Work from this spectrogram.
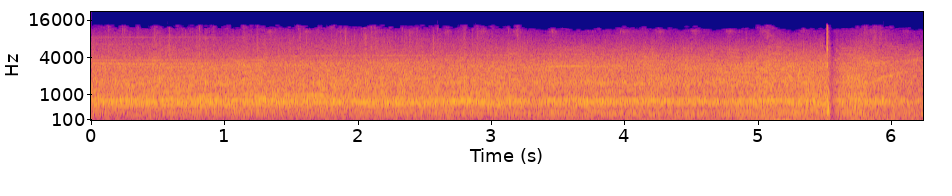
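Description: A packed baseball stadium crowd at a 2015 World Series game between the Kansas City Royals and New York Mets cheers and applauds in a continuous, loud roar, with one sharp knock near the end and faint commentary underneath.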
